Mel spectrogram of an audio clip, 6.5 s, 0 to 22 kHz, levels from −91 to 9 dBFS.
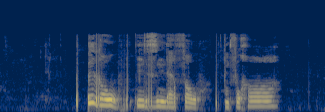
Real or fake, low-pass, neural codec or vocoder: real; 7.2 kHz; none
